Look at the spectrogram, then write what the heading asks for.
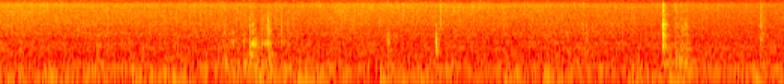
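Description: Diced chicken and vegetables sizzling steadily in a frying pan as they are stir-fried with a wooden spatula. The spatula clacks against the pan a few times, most sharply near the end.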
